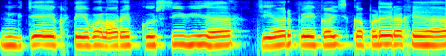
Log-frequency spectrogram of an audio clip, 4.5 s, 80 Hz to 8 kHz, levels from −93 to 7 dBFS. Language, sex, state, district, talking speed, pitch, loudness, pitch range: Hindi, male, Jharkhand, Garhwa, 190 wpm, 205 Hz, -11 LUFS, 200-210 Hz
